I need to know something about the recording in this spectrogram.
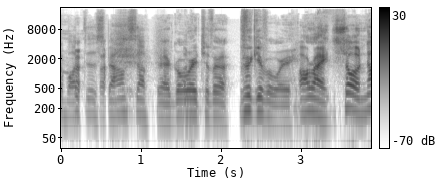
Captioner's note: laughs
